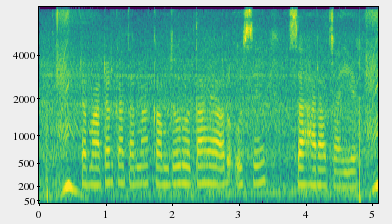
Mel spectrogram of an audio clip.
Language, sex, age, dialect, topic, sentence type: Hindi, female, 18-24, Kanauji Braj Bhasha, agriculture, statement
